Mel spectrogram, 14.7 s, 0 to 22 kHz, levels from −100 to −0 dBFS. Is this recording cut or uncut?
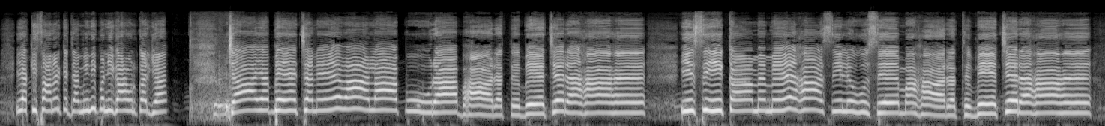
cut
